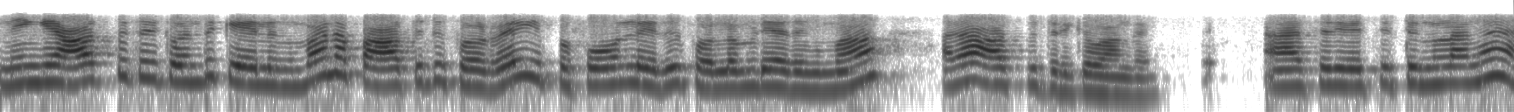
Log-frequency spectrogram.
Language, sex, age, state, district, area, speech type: Tamil, female, 18-30, Tamil Nadu, Namakkal, rural, conversation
